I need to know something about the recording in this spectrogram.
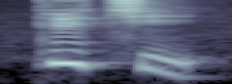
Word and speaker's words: petit: La palabra petit significa pequeño. Petit. T al final es muda, no se pronuncia.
